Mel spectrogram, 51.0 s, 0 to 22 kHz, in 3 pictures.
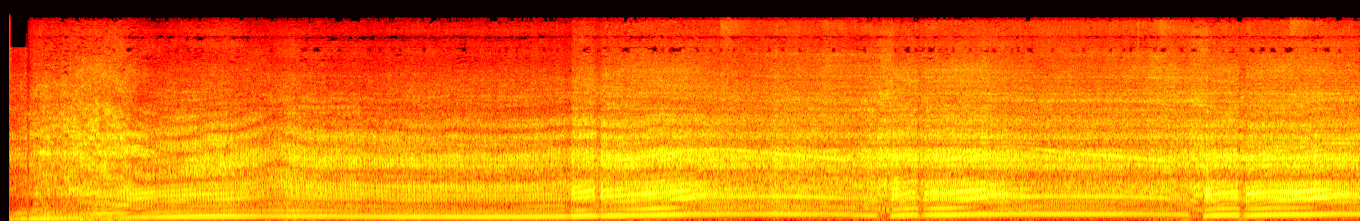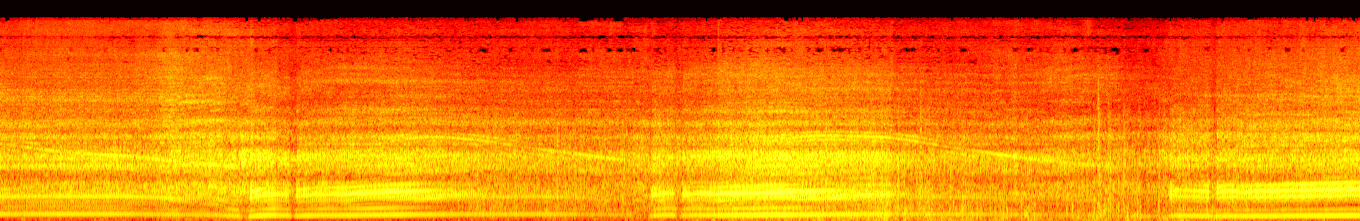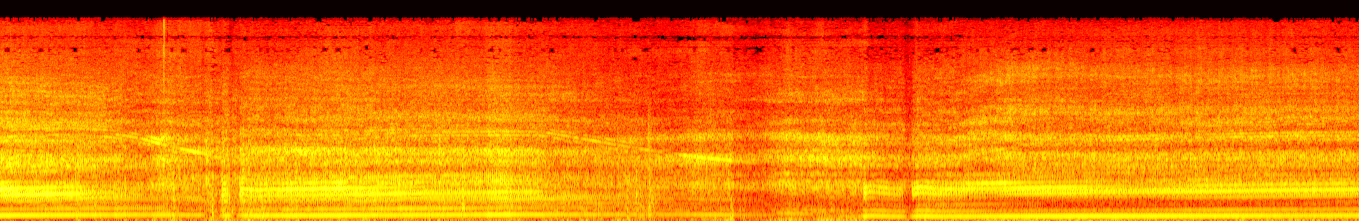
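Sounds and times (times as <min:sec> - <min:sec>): diesel truck engine under load: 0:00.1 - 0:50.9
high tone gliding down: 0:00.1 - 0:50.9.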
